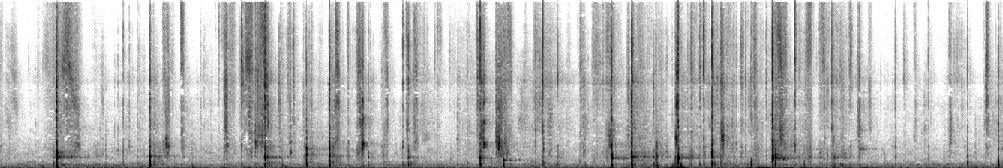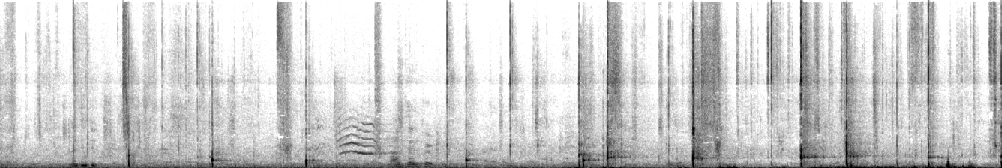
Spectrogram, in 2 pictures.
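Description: Paddles strike a plastic ball with sharp hollow pops, back and forth.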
